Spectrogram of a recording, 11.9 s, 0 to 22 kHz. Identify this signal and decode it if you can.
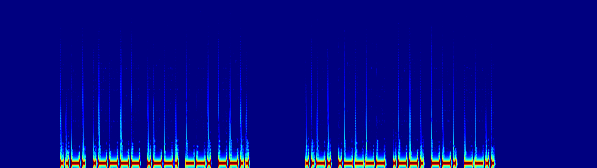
Morse code, heard as a keyed tone, about 21 wpm, 700 Hz. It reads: F1PGZ F1PGZ
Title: DXCC-100 Call Signs - 5 Characters - Repeated 2x - 22wpm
